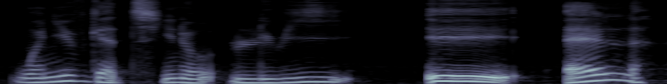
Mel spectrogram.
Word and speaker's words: lui et elle: So no links after et. Okay, so if you want to read it correctly here, it will go like lui et elle. All right, so don't think about putting something between the two. Don't think about producing something like lui et elle. No, no, no, nothing here.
